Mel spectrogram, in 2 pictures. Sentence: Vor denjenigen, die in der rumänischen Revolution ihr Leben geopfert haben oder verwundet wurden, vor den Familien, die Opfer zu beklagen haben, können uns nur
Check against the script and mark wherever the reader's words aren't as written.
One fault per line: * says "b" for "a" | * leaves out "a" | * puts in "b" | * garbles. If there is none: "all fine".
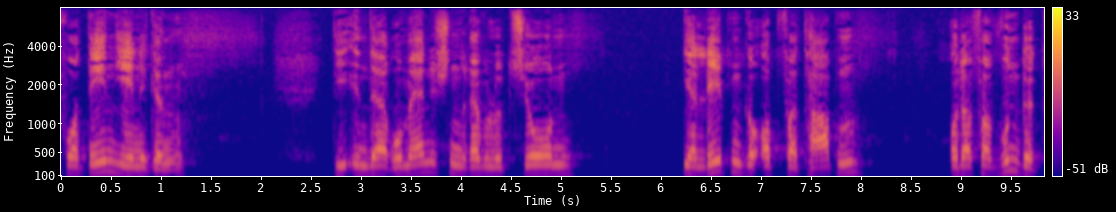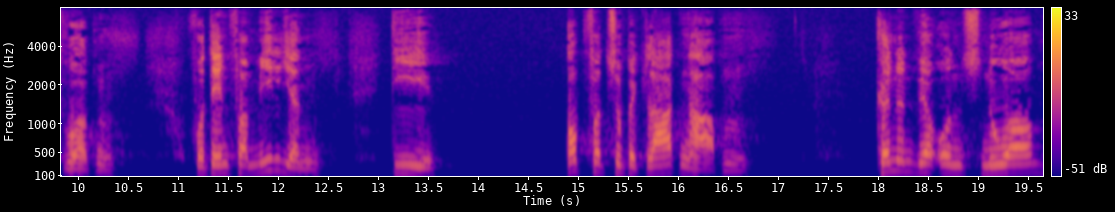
* puts in "wir"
